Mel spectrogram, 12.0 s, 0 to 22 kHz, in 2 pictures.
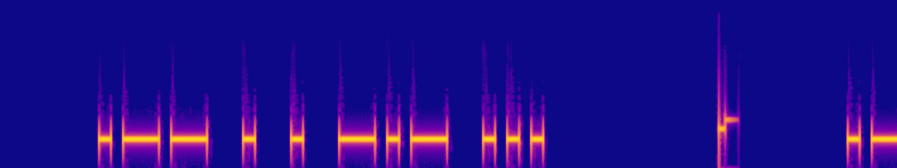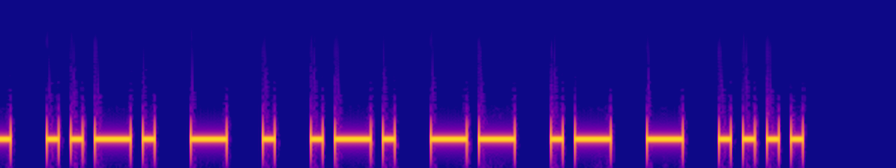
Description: Morse code, heard as a keyed tone, about 15 wpm, 700 Hz. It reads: WEEKS AFTERMATH
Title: Sets of 5 Words - New Word Drill - 15wpm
